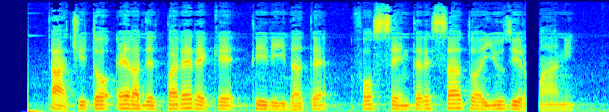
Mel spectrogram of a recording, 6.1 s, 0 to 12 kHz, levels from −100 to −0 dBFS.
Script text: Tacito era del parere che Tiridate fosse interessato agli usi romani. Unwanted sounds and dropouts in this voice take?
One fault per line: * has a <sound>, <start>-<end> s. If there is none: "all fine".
* has a dropout, 5.3-5.4 s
